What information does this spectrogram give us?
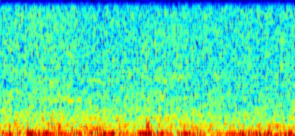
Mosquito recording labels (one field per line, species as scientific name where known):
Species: Anopheles gambiae s.s.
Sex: female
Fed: unfed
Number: one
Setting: insect culture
